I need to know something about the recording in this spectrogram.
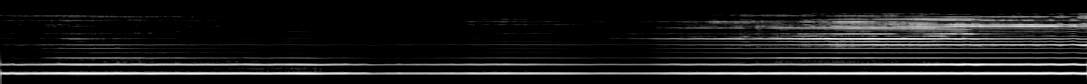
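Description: A single long held musical note, steady in pitch, hum-like. Its overtones grow brighter from about seven seconds in, and the pitch wavers slightly near the end.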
